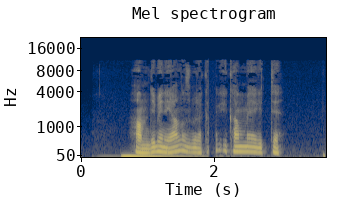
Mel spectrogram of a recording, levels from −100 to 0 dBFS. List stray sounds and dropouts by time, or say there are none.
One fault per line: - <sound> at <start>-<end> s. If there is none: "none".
- dropout at 1.9-2.0 s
